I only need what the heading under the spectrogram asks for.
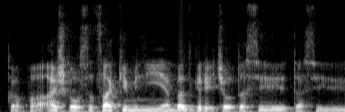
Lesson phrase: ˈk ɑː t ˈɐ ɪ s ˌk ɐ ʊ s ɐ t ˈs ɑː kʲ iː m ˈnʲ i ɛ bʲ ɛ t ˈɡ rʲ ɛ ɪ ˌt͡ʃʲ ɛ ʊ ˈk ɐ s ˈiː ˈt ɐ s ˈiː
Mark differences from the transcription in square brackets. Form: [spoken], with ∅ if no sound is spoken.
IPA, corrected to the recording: ˈk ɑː [p] ˈɐ ɪ [ʃ] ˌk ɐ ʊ s ɐ t ˈs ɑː kʲ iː m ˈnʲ i ɛ bʲ ɛ t ˈɡ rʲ ɛ ɪ ˌt͡ʃʲ ɛ ʊ [ˈt] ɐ s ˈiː ˈt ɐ s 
